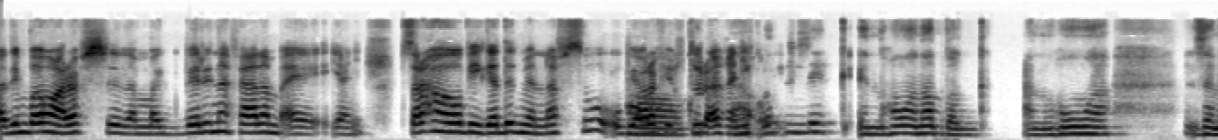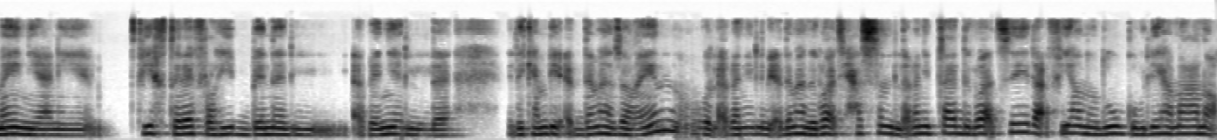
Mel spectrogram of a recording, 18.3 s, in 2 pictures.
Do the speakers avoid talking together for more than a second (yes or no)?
no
